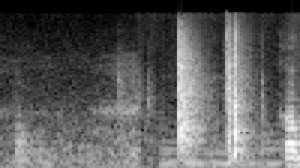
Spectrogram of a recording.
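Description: Two sharp knocks of kitchenware on a table in quick succession, about a second in, as food is being prepared.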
